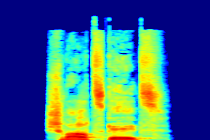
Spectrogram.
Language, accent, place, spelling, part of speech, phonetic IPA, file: German, Germany, Berlin, Schwarzgelds, noun, [ˈʃvaʁt͡sˌɡɛlt͡s], De-Schwarzgelds.ogg
- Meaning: genitive singular of Schwarzgeld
